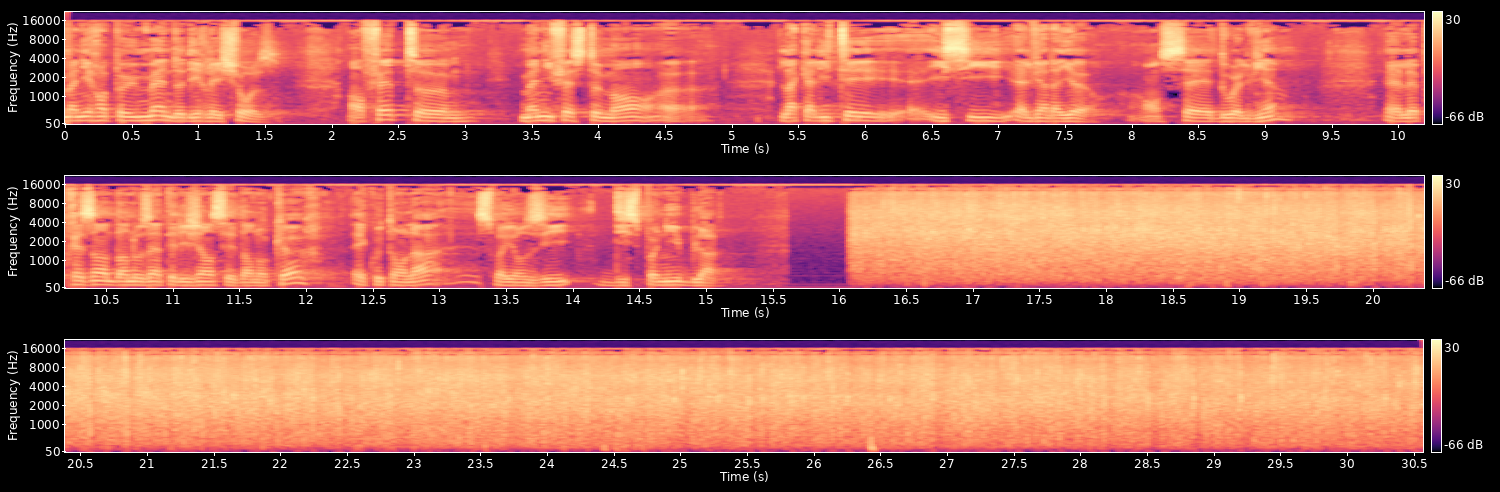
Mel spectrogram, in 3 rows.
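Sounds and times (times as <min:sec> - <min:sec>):
speech: 0:00.0 - 0:09.3, 0:09.9 - 0:15.2
large audience applauding in a full hall in Saint-Maurice: 0:16.1 - 0:30.5.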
